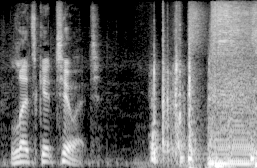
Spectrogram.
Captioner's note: cartridge clunking; upbeat rock music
